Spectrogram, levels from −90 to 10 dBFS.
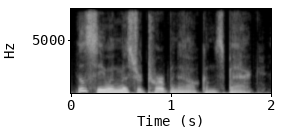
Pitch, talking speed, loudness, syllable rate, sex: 115 Hz, 210 wpm, -17 LUFS, 5.7 syllables/s, male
